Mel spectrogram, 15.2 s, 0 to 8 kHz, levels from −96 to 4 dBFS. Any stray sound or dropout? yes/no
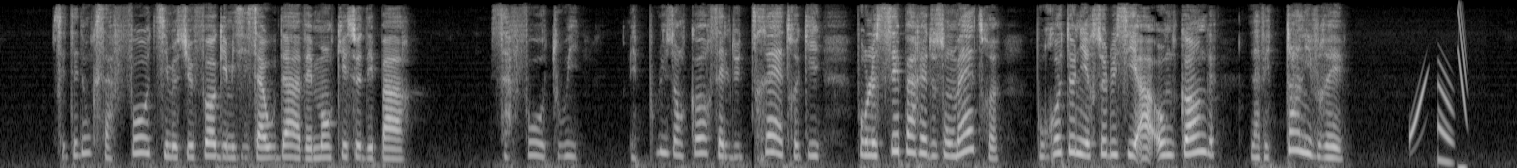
yes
